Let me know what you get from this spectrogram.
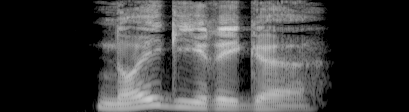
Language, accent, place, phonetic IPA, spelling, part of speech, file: German, Germany, Berlin, [ˈnɔɪ̯ˌɡiːʁɪɡə], neugierige, adjective, De-neugierige.ogg
- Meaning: inflection of neugierig: 1. strong/mixed nominative/accusative feminine singular 2. strong nominative/accusative plural 3. weak nominative all-gender singular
